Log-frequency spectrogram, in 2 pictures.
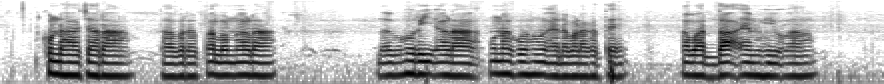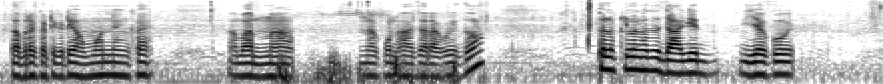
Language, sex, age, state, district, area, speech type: Santali, male, 18-30, West Bengal, Purba Bardhaman, rural, spontaneous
